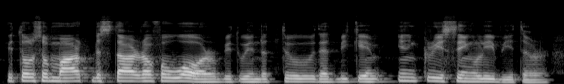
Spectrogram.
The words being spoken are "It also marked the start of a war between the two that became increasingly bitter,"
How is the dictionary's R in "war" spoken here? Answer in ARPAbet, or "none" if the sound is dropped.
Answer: R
